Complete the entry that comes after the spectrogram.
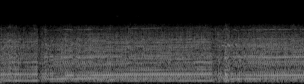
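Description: Sports race car heard on board at the Adelaide street circuit, engine holding a loud steady high whine with a brief dip as it shifts, constant and close.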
